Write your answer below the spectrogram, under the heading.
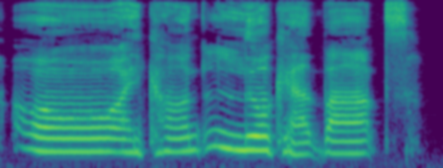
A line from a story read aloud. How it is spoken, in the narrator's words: Crowley groaned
